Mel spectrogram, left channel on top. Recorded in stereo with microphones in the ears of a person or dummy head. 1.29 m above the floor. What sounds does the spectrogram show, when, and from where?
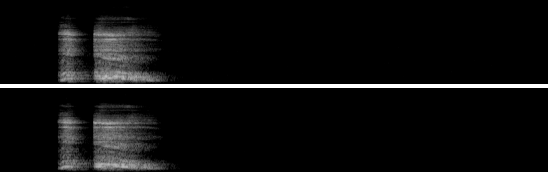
0.6 s throat clearing: 30° right (ahead or behind), 5 m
